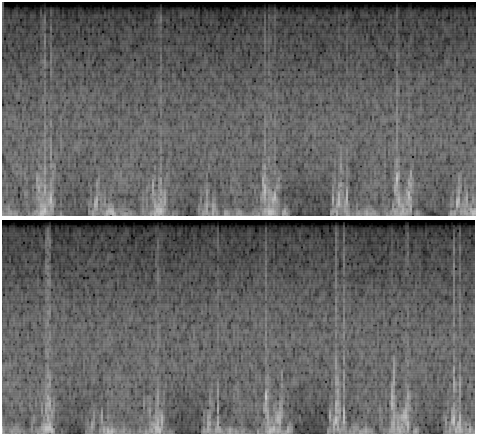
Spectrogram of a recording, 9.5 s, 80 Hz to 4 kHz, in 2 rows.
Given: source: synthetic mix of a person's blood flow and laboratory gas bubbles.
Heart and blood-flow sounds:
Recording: Doppler ultrasound of blood flow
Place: precordium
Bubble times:
no bubbles
From the record:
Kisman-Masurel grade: 000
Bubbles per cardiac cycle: 0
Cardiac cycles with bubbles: 0%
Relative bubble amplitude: no bubbles discernible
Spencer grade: 0 (complete lack of bubble signals)

